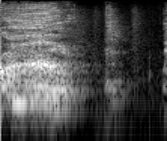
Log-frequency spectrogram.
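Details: Burp in a comedy skit about holding in sneezes: one long, loud, rumbling burp that fades out, followed by a few quieter trailing sounds; burping.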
